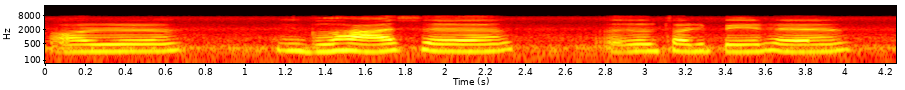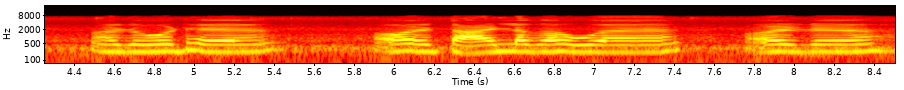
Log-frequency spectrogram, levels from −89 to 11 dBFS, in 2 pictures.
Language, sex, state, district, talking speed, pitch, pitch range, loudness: Hindi, female, Bihar, Patna, 115 wpm, 245 Hz, 235-275 Hz, -16 LUFS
